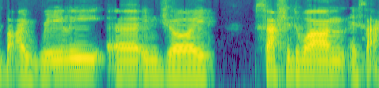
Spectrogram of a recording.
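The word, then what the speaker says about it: Sacha Dhawan: of the doctor but I really uh enjoyed sasad danan is that how it's pronounced yeah as the master 18 grew up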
